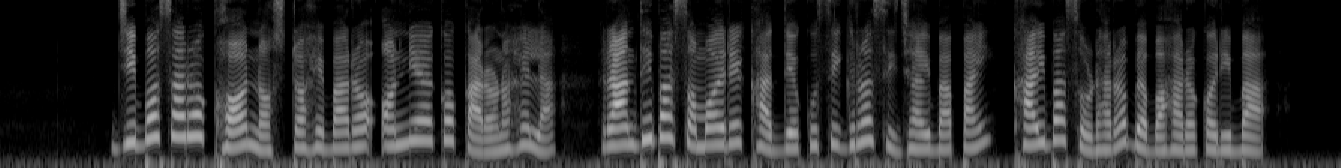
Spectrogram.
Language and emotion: Odia, neutral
